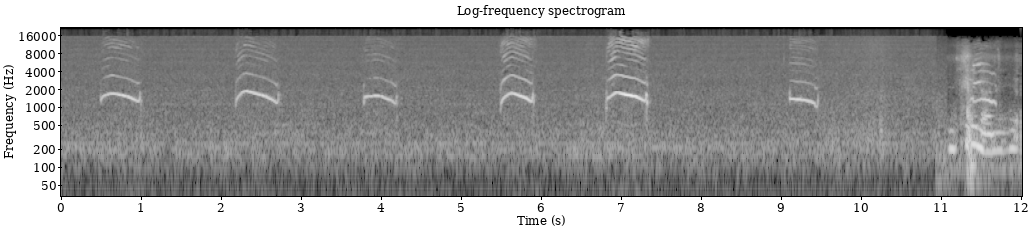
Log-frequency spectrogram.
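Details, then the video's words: Cat or kitten giving six or seven high, arched meows spaced about one and a half seconds apart, quiet between calls, ending with a burst of louder mixed cat vocalizing and noise. "Мяуканье котят,кошек, кота мяуканье Сборник HD. Kittens meowing,cats meowing Compilation HD."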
